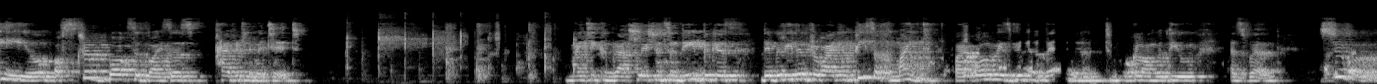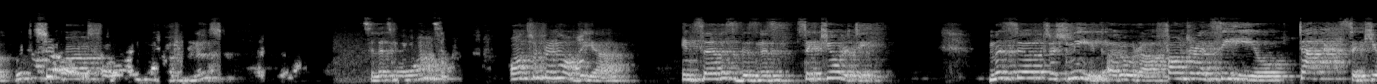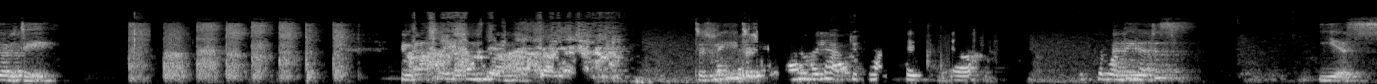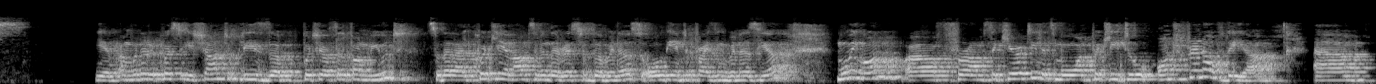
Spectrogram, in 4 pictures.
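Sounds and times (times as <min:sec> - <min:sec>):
uneven hand claps: 0:03.5 - 0:05.7, 0:28.8 - 0:31.2.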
